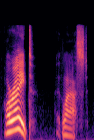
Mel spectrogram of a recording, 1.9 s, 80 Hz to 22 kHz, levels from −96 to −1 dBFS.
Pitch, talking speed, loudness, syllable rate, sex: 240 Hz, 130 wpm, -15 LUFS, 3.3 syllables/s, female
